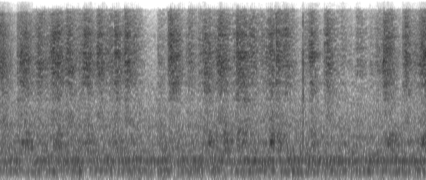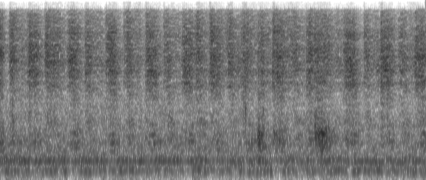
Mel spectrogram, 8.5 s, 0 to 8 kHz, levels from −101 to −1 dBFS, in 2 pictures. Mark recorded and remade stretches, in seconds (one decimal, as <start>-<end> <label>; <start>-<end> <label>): 0.0-0.6 remade; 0.6-2.1 recorded; 2.1-3.6 remade; 3.6-4.3 recorded; 4.3-4.8 remade; 4.8-6.9 recorded; 6.9-8.5 remade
